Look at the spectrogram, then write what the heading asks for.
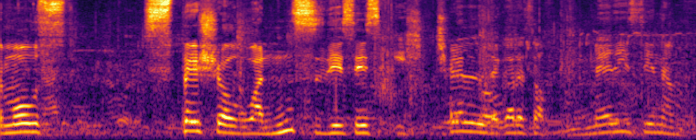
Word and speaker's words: Ixchel: This is Ixchel, the goddess of medicine and fertility. Every time you see the letter X and that word belongs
